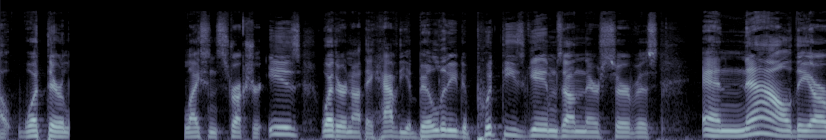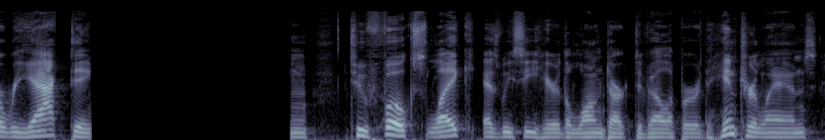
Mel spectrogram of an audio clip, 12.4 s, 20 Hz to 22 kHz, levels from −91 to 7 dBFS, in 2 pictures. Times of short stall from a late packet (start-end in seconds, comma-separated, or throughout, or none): none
